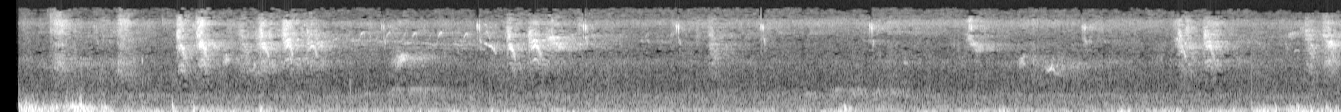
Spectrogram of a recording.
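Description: Birds chirping in short, high calls scattered through, over a low rumble that is strongest in the first second and again near the end.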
